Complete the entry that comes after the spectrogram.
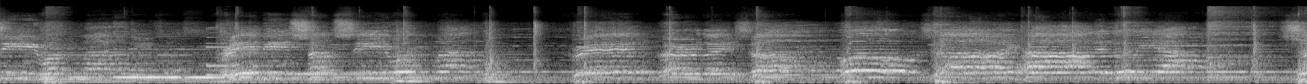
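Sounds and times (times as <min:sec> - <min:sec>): congregation singing a worship song: 0:00.0 - 0:13.0.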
